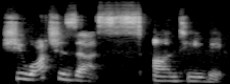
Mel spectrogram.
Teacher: very clear z sound especially when you have a vowel right after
